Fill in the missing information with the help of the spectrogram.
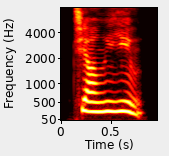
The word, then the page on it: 僵硬: jiāng yìng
